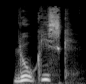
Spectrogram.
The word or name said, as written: logisk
